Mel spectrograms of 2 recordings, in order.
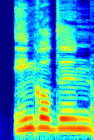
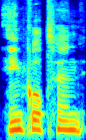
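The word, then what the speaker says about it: Incledon: So it looks like Inken, but it looks like Inken, but I've seen some stuff online that suggests it might actually be pronounced Ingleton.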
